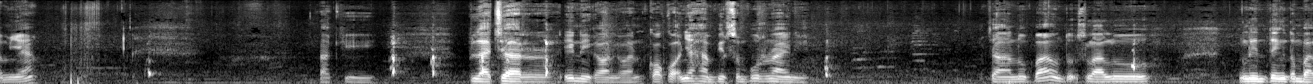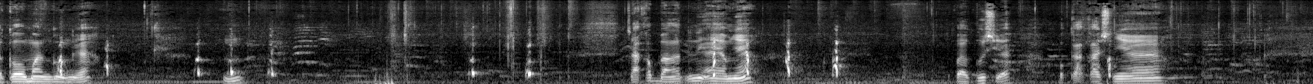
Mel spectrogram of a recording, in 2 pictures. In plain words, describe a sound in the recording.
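A rooster pecks repeatedly at a bowl with light knocks.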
